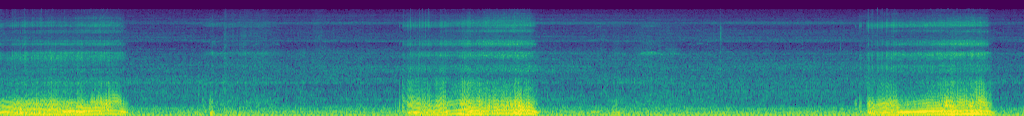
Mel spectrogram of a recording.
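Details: Dog snoring loudly, described as noisy: rough, low rasping inhalations lasting about two seconds each, recurring roughly every five to six seconds with quiet breathing gaps between, steady indoor hum underneath.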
